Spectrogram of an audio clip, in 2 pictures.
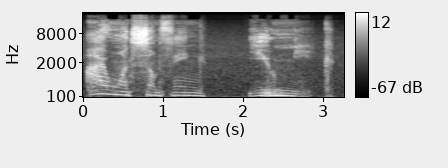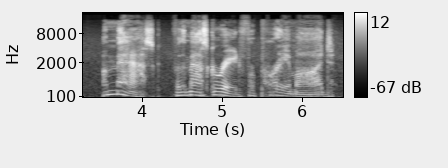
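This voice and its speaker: A man's voice: medium pitch, lively intonation, slow, slight background noise. An actor playing a curious, earnest young man of mixed blood in a fantasy audio drama. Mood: curious, reserved.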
